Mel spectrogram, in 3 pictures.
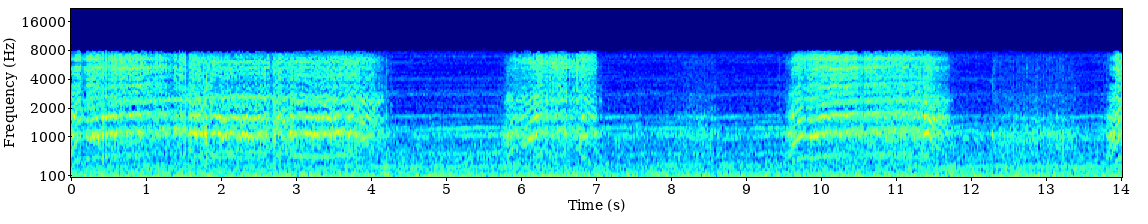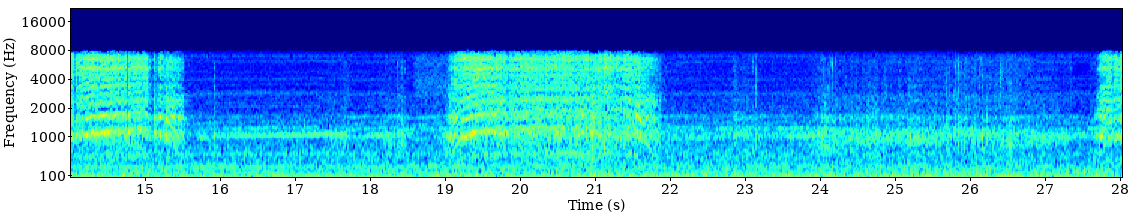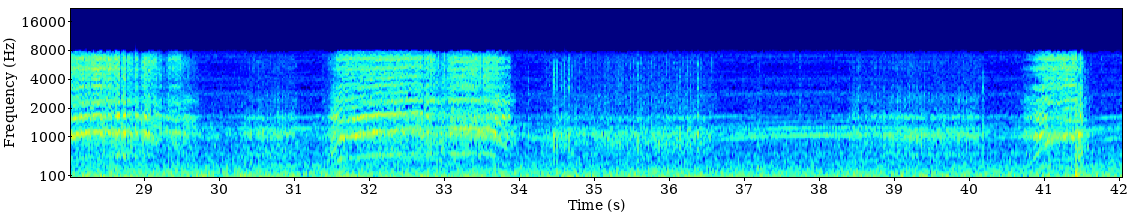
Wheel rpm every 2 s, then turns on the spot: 150, 120, 20, 50, 50, 100, 40, 80, 0, 80, 110, 10, 30, 50, 90, 60, 120, 30, 10, 20, 50.
6-8 22-26 34-36 38-42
